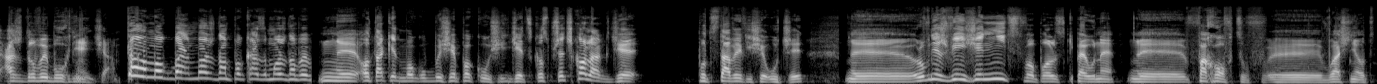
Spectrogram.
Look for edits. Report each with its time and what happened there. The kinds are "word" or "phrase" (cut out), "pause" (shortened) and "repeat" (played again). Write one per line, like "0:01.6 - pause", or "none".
0:01.2 - pause
0:03.1 - word
0:04.0 - word
0:05.1 - word
0:07.5 - word
0:08.4 - pause
0:10.7 - word
0:11.2 - pause

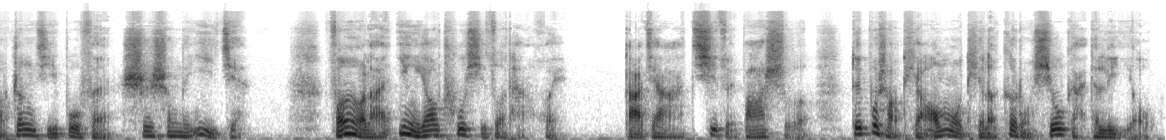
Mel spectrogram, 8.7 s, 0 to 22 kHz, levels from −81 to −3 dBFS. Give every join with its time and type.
0:04.6 - pause

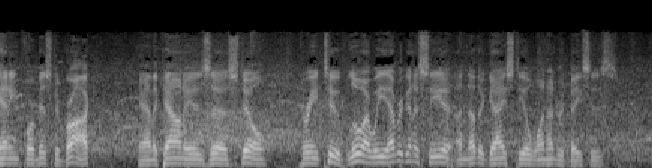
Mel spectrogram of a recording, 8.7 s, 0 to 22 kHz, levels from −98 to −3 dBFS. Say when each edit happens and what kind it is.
none

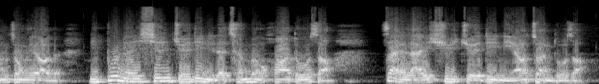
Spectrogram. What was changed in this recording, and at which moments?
none

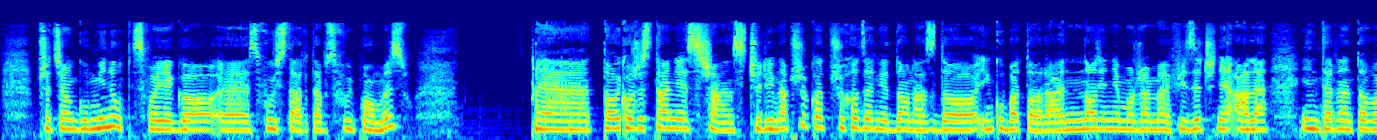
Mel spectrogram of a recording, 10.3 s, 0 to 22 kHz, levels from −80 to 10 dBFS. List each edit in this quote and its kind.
0:01.0 - word
0:04.6 - word
0:05.8 - word
0:08.2 - phrase

